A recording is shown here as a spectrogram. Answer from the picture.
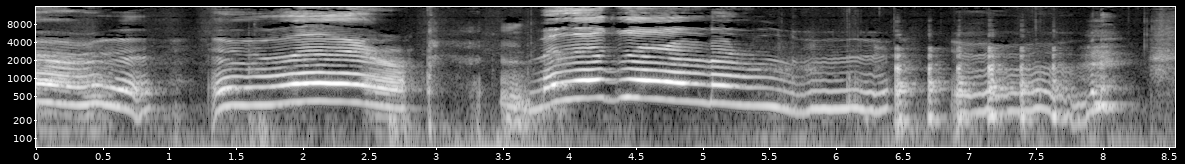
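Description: A baby playing with beans babbles in long, sing-song vocal bursts with rising and falling pitch, some stretched into whiny cries, followed by short choppy syllables and faint rattling toward the end.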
